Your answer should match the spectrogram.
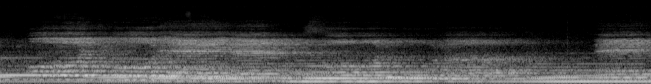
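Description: Voices singing a slow church hymn in long held notes, over a steady low sustained tone.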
